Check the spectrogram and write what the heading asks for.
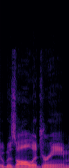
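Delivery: ordinary talk, nothing marked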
